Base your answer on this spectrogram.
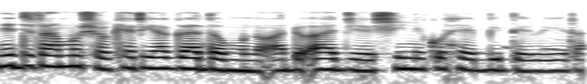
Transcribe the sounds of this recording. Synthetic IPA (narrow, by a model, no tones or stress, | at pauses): nidiɾamuʃɔkeɾjaɡaðɔmunɔʔadɔʔad͡ʒeʃinikohɛbid̪ɛweɾa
